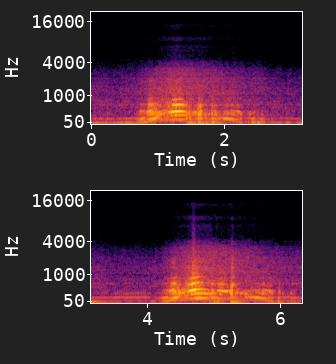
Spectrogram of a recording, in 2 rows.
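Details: 2005 Infiniti FX35 with stock exhaust, resonator still fitted, after a cold start and idling down: two quick, smooth blips rising and falling from a quiet idle, muted and clean; normal revving.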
